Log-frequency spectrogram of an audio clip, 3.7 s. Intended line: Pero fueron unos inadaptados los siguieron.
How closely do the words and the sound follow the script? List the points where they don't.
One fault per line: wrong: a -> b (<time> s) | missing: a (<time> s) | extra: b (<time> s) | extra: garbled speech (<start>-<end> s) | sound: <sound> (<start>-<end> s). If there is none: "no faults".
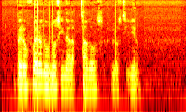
no faults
